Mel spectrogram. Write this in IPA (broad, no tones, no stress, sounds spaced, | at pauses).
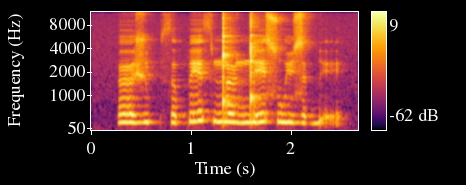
œ ʒ y p θ ə p e θ ŋ͡ǃ œ ŋ͡ǃ e s w y z ə ɡ͡b ḛ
